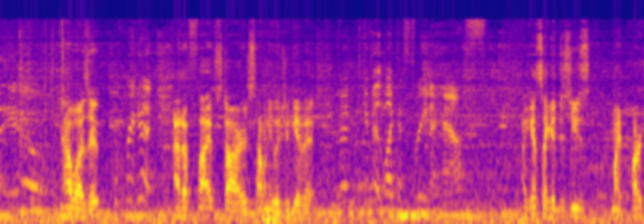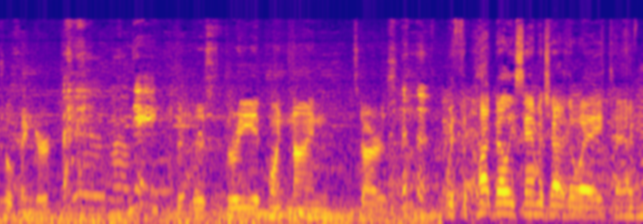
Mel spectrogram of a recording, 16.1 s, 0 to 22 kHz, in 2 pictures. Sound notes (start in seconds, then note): 8.8 laughs; 12.9 laughs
